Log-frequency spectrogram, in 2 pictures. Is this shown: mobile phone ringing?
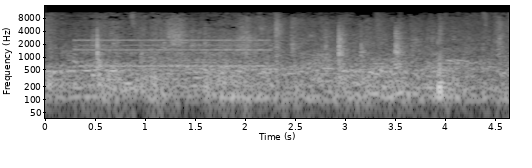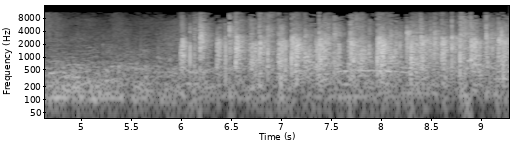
no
